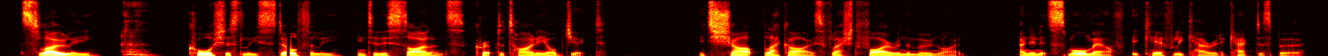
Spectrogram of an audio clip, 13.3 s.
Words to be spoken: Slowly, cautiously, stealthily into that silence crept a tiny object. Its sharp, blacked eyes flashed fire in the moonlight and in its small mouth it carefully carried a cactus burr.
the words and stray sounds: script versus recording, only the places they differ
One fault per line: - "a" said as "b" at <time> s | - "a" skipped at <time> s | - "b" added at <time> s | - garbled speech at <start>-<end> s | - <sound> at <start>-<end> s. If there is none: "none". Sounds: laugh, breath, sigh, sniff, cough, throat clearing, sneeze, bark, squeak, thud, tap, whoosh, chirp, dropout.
- cough at 1.2-1.6 s
- dropout at 2.9-2.9 s
- "that" said as "this" at 3.8 s
- "blacked" said as "black" at 7.6 s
